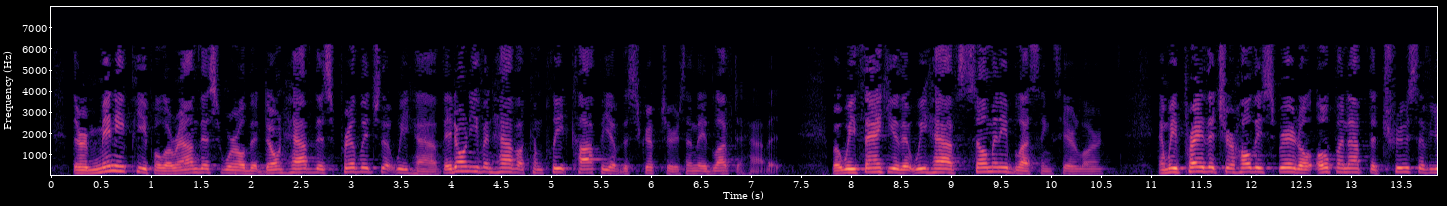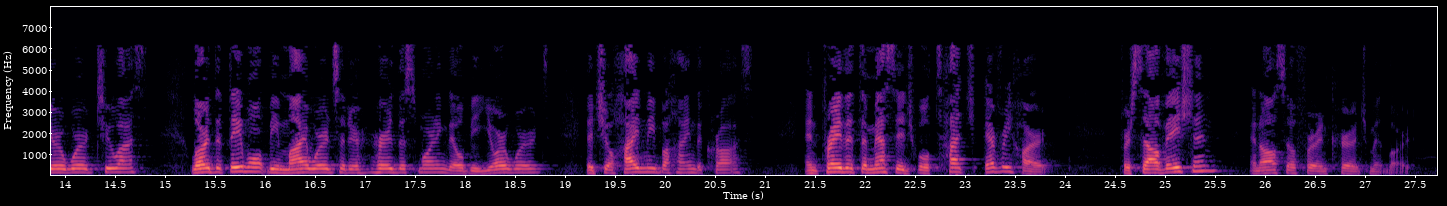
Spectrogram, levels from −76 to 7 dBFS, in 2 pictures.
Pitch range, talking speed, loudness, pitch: 145-185 Hz, 215 wpm, -24 LUFS, 165 Hz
